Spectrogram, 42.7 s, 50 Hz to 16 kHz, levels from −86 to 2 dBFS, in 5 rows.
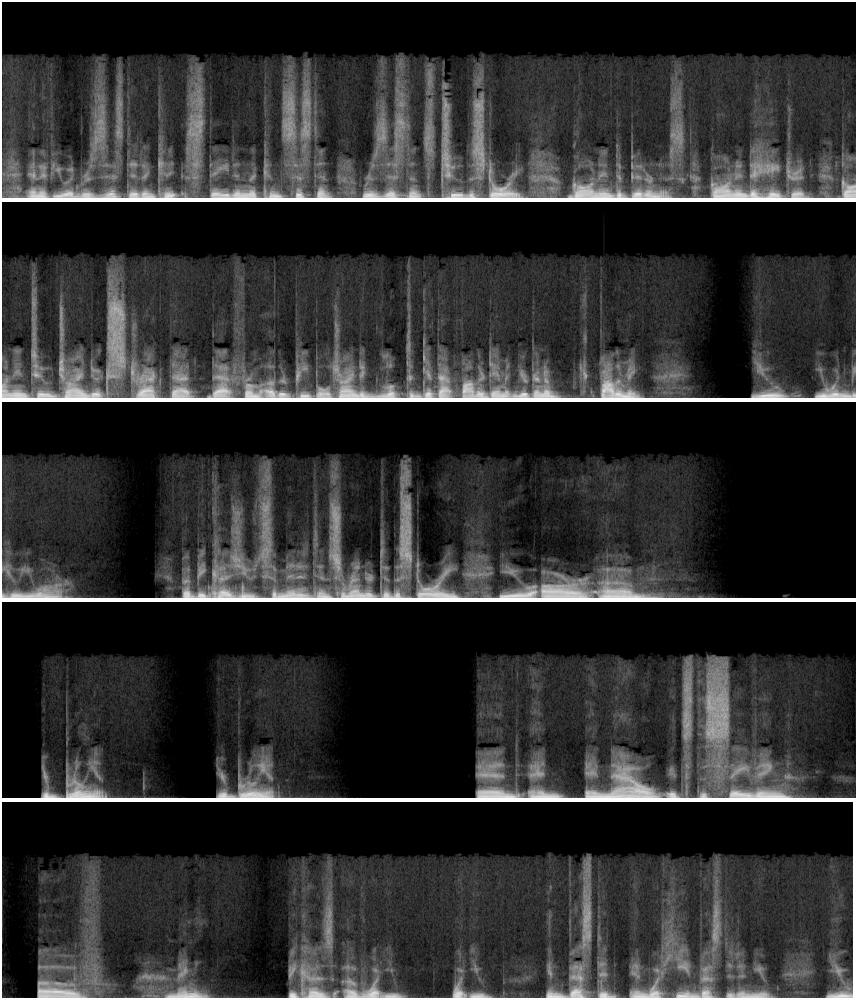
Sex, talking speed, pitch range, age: male, 130 wpm, 90-125 Hz, 50-69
